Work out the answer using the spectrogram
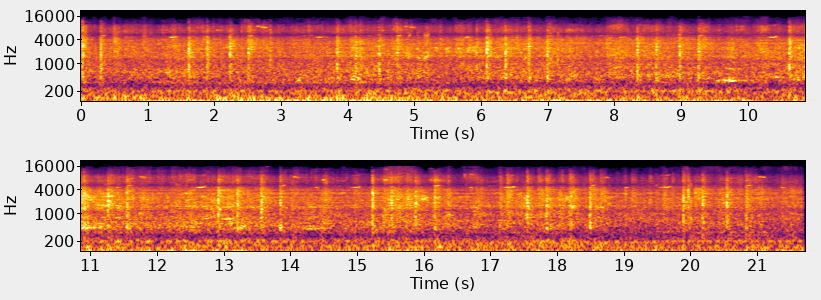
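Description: Loaded covered hopper cars of a freight train rolling past at close range: a steady rumble of steel wheels on the rails with continual clickety-clack.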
